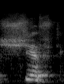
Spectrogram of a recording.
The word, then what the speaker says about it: shift: people pronounce the word shift christina oftentimes they drop that f i don't know why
